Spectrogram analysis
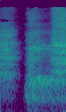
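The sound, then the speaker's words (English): A nervous speaker takes a quick, sharp intake of breath, a brief airy gasp between moments of steady breath noise, with no words spoken. “I'm so sorry, I'm nervous, I'm going to”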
